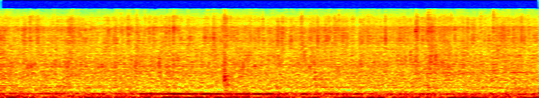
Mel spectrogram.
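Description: Pork, tomato and onion sizzling in a nonstick frying pan as they are stirred: an even hiss over a steady low hum.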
